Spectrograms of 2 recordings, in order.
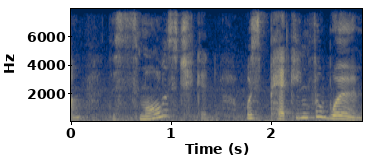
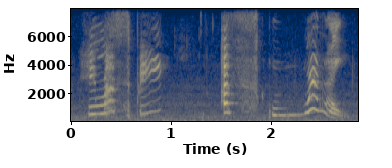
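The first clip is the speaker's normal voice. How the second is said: high, slow squeaky chick voice; a tiny chick sure of itself; peeping chick. A narrator's reading. Smallest chicken guesses a squirrel, high peep. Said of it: "he peeped".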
